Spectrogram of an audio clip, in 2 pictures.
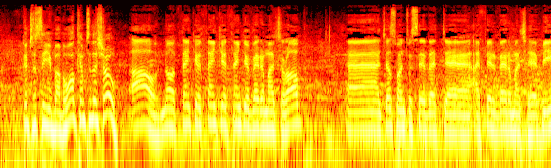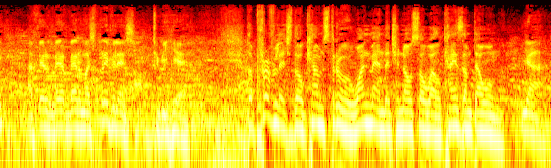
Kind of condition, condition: setting, busy venue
